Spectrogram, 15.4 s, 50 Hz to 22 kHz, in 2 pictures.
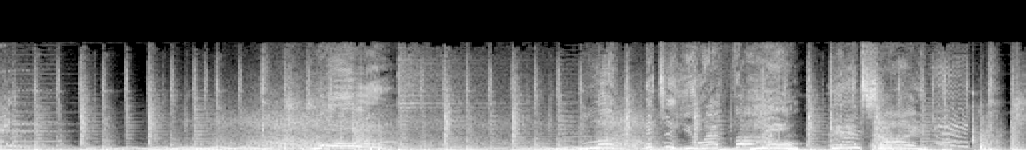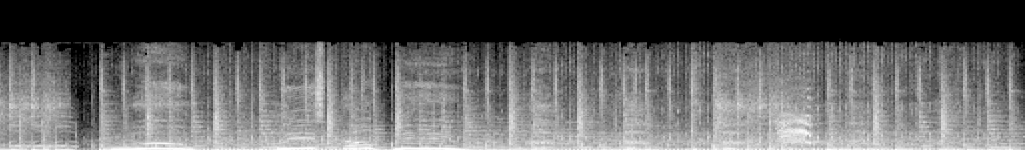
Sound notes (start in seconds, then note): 11.6 panting; 13.5 Screech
